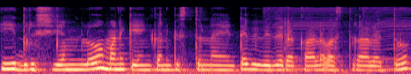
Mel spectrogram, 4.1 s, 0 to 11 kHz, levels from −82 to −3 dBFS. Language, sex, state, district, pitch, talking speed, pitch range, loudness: Telugu, female, Andhra Pradesh, Chittoor, 210 Hz, 130 wpm, 205-230 Hz, -15 LUFS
